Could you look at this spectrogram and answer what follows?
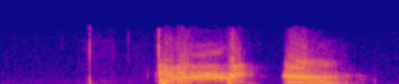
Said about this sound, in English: You're going to have to edit something out because I have to cough. I'm fighting a cold.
